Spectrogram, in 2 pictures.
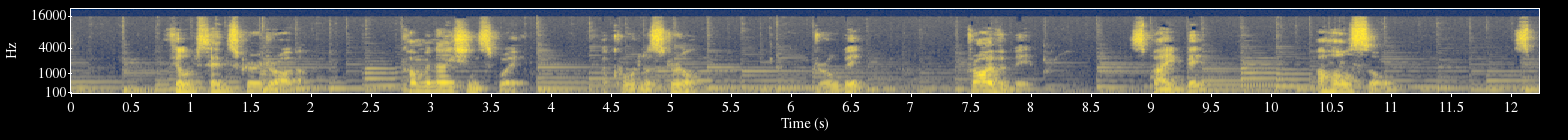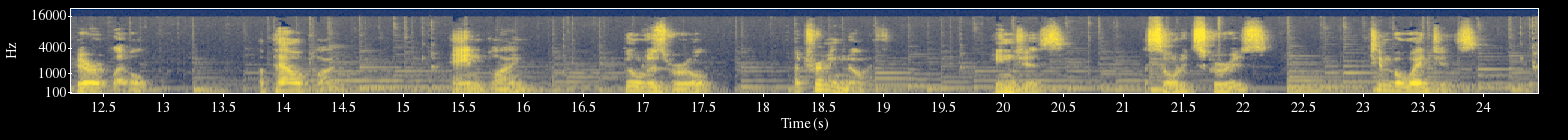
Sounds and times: Music: 0:00.0 - 0:24.4
Speech: 0:00.8 - 0:02.0, 0:02.8 - 0:03.8, 0:04.4 - 0:05.3, 0:06.2 - 0:06.7, 0:07.5 - 0:08.0, 0:08.8 - 0:09.5, 0:10.4 - 0:11.0, 0:12.0 - 0:12.9, 0:13.8 - 0:14.5, 0:15.4 - 0:16.1, 0:16.8 - 0:17.6, 0:18.2 - 0:19.0, 0:19.9 - 0:20.6, 0:21.2 - 0:22.2, 0:23.1 - 0:24.0.

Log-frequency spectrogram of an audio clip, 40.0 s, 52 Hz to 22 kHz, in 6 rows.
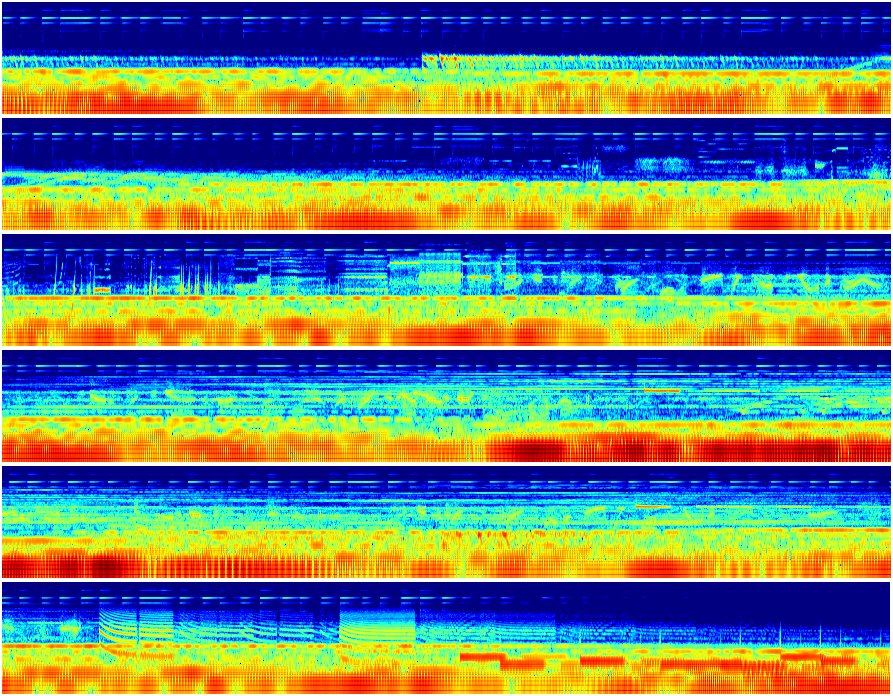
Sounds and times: Music: 0:00.0 - 0:40.0
Speech: 0:10.8 - 0:35.2.

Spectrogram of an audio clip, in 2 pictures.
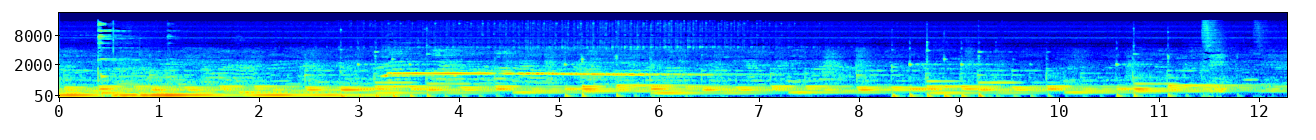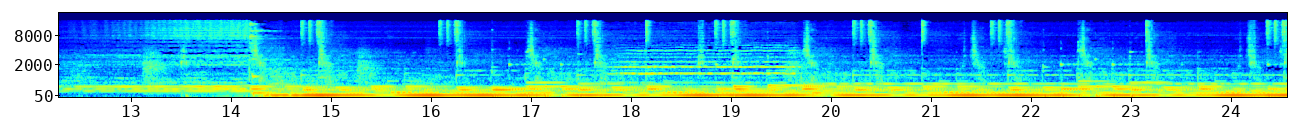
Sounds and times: Music: 0:00.0 - 0:24.5.

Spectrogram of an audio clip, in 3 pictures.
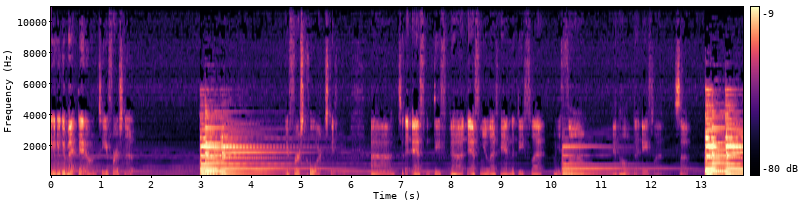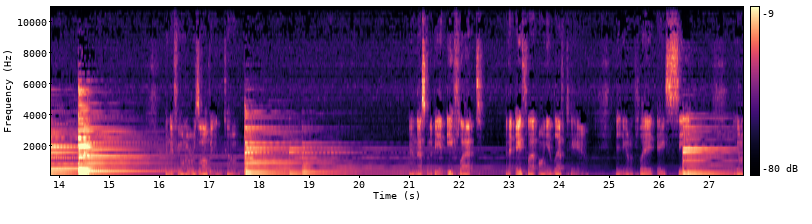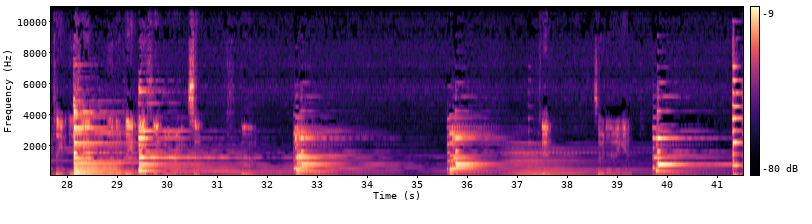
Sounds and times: Piano: 0:00.0 - 0:41.5.

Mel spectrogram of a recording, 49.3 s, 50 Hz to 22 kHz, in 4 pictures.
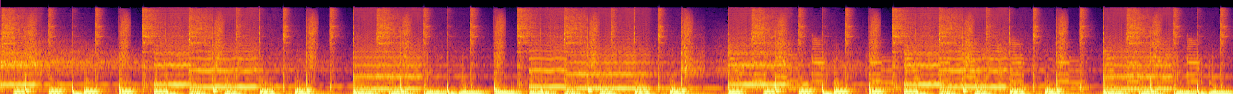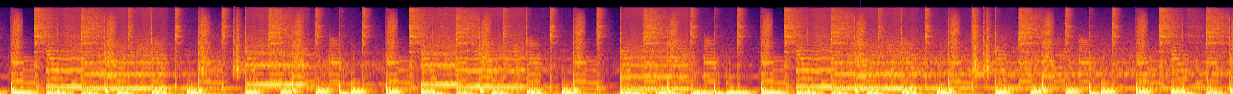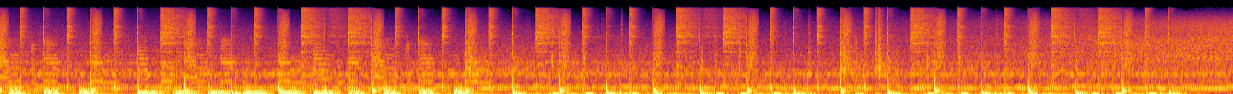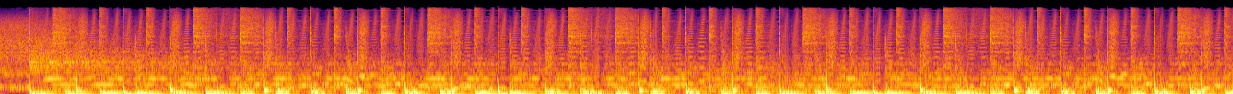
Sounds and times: Music: 0:00.0 - 0:49.3.

